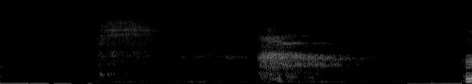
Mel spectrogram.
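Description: A young man laughs softly over an online call.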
